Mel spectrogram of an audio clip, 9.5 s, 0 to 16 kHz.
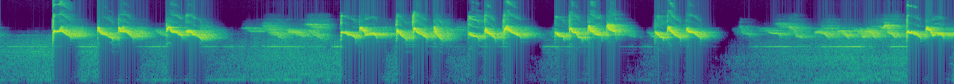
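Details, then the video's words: Buka sing song of a Malaysian Oriental white-eye (mata puteh), a hobby bird in Singapore on 29 March 2023, warm humid weather: bursts of thin, quick twittering notes broken by short gaps over a faint steady whine and background hiss. "Malaysian Mata Puteh Buka Sing"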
